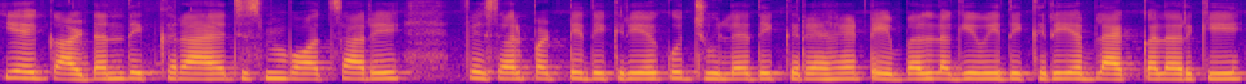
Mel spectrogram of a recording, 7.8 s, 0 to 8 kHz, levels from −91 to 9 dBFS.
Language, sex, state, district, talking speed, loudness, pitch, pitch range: Hindi, female, Chhattisgarh, Bilaspur, 215 wpm, -16 LUFS, 205 Hz, 200-210 Hz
